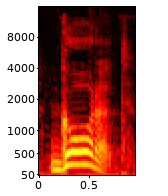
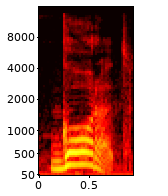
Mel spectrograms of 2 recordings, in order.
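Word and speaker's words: город: be like this and the stress will be for the first syllable for the first vowel gored gorad and again just to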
